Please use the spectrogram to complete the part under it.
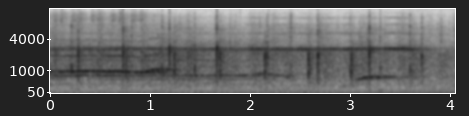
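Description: An audience applauds during a Sunday closing service at a church, a brisk, moderately loud clapping over a steady held tone, lasting about four seconds.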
